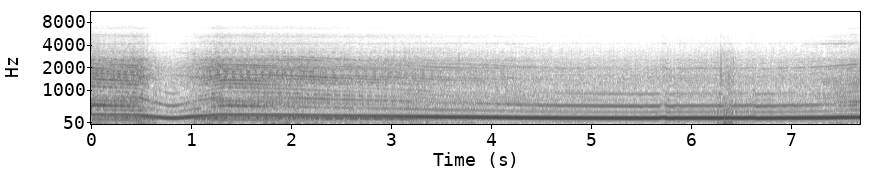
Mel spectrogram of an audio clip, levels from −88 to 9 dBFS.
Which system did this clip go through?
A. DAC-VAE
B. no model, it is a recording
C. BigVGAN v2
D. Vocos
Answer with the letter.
B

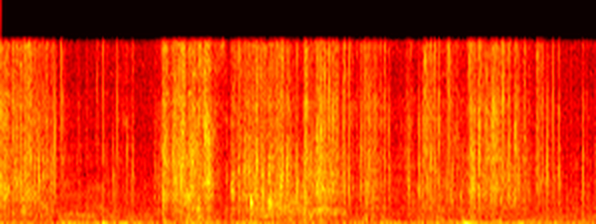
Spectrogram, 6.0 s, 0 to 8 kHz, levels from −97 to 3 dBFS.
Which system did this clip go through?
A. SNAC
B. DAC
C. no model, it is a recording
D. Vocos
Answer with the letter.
A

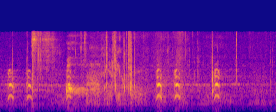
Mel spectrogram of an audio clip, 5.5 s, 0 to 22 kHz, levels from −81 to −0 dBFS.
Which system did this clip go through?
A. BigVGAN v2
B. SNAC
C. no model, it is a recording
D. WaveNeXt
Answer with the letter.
C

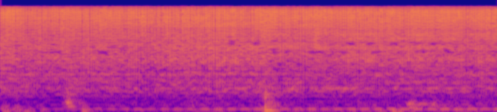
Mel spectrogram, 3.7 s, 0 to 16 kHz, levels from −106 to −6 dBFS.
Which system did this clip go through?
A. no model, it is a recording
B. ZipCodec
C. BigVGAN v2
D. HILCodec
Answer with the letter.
C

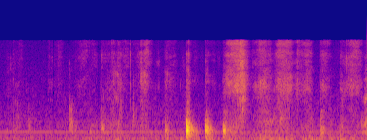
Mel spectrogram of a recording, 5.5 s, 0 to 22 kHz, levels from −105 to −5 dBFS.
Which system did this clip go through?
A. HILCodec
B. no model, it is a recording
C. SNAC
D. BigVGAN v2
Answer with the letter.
B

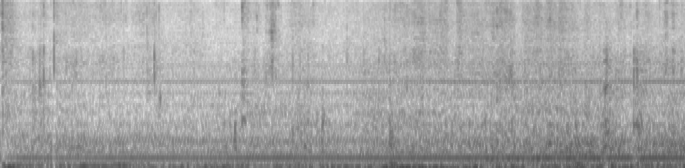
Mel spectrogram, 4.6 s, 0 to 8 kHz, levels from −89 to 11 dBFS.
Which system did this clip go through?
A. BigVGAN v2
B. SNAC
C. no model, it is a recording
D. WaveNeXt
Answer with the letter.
C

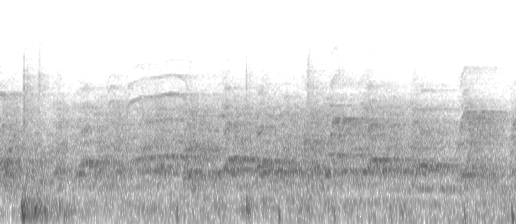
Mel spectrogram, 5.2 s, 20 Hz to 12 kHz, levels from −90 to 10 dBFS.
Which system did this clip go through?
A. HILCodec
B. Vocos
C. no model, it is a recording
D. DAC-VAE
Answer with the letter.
B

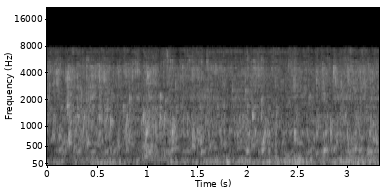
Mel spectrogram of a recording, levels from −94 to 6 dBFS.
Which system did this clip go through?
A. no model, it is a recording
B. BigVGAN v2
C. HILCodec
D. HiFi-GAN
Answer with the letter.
A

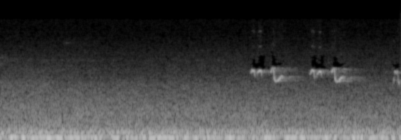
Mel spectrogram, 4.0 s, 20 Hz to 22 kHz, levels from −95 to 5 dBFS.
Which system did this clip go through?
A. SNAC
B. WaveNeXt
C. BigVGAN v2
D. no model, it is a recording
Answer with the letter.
C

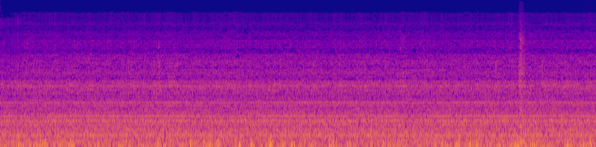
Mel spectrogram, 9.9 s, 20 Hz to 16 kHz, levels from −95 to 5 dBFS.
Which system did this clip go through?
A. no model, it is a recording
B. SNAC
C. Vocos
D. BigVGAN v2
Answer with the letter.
A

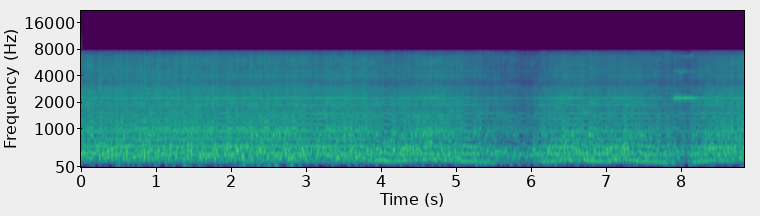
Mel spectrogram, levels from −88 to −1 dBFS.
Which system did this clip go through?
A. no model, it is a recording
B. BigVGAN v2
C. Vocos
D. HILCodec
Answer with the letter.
C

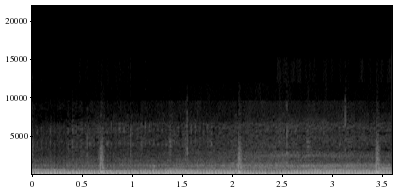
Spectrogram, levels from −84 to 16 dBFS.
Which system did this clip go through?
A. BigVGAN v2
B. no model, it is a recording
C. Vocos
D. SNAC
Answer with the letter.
B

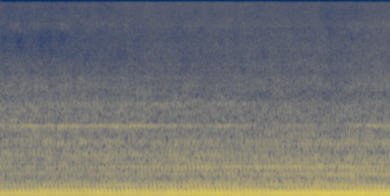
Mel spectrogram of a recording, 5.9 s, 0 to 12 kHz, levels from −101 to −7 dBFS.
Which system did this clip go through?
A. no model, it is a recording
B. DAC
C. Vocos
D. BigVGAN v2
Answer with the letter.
B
